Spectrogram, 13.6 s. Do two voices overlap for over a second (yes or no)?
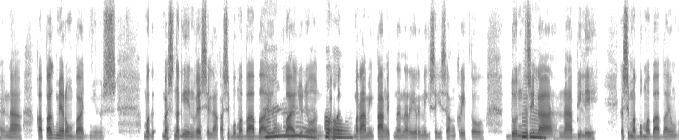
yes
